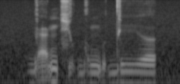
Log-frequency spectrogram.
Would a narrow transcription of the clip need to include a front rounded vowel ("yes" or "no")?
no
